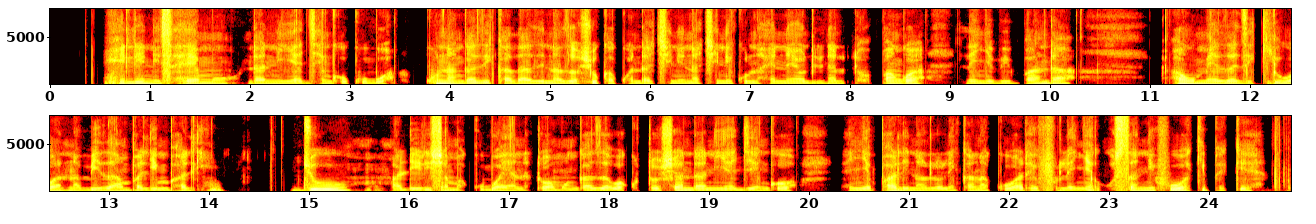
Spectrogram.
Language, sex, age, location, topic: Swahili, male, 18-24, Nairobi, finance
